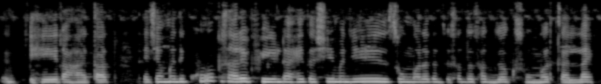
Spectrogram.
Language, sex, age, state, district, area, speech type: Marathi, female, 18-30, Maharashtra, Wardha, rural, spontaneous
